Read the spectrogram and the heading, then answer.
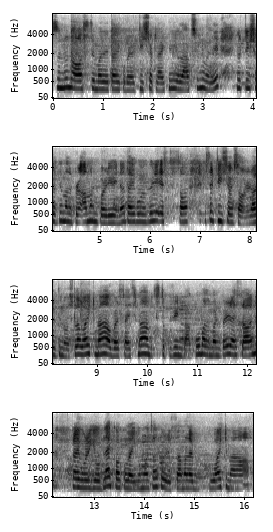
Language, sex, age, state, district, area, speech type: Nepali, female, 18-30, West Bengal, Darjeeling, rural, spontaneous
